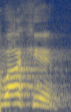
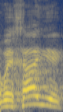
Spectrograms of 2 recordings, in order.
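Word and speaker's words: Bachya: Dice Rabenu Baje, o Bejaye, como quieran pronunciarlo, increíble, en la Perashá dice así, no harás dioses de plata y dioses de oro, ídolos.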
